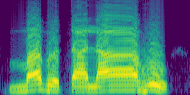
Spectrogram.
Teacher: There is alif madda. Mabtalahu, on the ba we make qalqala, which is the weak qalqala. Lam we long due to standing fatha on it as we say Mabtalahu.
